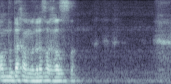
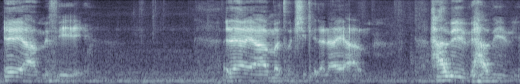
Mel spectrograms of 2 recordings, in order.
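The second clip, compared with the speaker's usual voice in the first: scrap dealer call; 4 semitones lower, 4 dB quieter than usual. Retold or imitated. Imitating scrap buyer call.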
